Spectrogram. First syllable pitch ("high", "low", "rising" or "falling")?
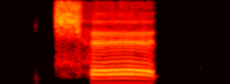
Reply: falling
